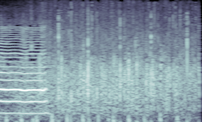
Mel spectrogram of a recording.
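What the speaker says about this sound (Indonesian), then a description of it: "tepuk tangan dong buat Afika" A studio audience on a children's TV show claps lightly for a young girl guest, soft scattered applause after a brief musical tone fades out.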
